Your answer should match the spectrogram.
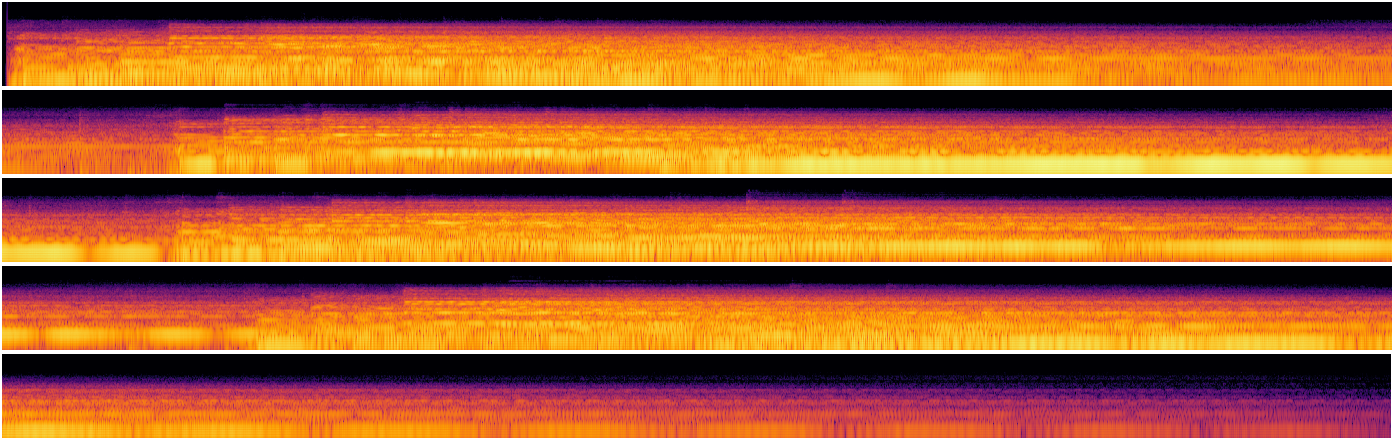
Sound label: Volume Swells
